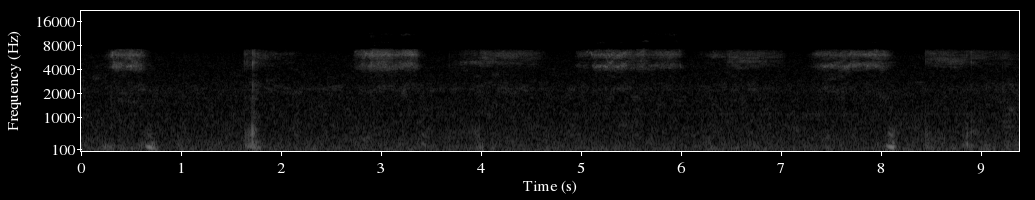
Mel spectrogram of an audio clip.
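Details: Bulldog asleep and snoring, with airy, sibilant wheezes coming in short irregular bursts, a few brief snorts and clicks between them.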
